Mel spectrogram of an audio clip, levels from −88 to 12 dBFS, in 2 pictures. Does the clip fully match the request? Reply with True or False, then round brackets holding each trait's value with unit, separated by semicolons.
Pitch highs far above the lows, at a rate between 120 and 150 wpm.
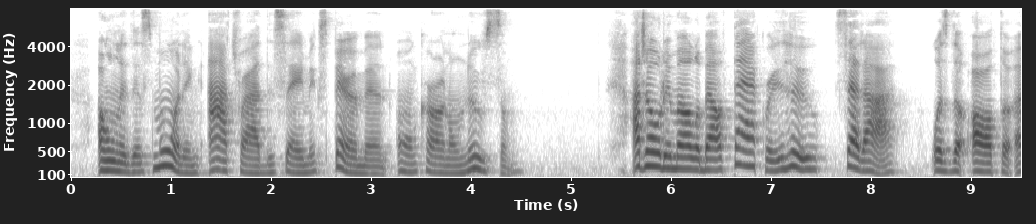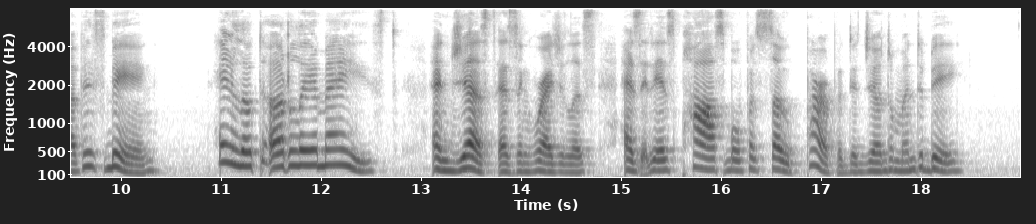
True (5.8 semitones; 140 wpm)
